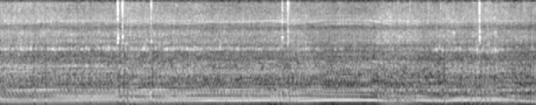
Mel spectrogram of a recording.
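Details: Yamaha four-stroke with carburetor misfire: uneven idle that stumbles and stutters as it revs up and settles back, a rough misfiring beat; cause suspected, not confirmed.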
